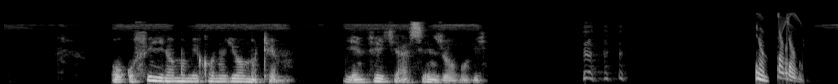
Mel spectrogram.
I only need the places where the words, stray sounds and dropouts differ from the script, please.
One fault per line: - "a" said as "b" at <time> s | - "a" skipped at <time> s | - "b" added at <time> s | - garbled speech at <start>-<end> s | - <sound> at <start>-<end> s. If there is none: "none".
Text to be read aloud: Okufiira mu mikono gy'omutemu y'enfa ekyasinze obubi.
- laugh at 5.8-6.3 s
- chirp at 7.6-8.1 s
